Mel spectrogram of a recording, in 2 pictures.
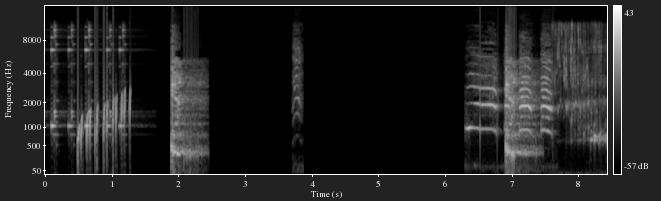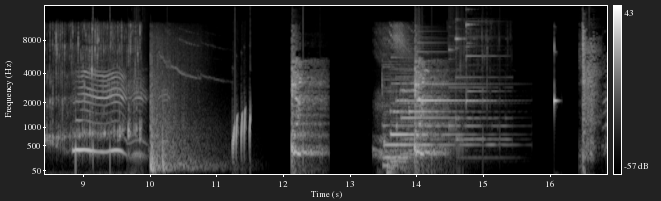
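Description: Bright electronic game chimes and jingles play in short bursts.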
